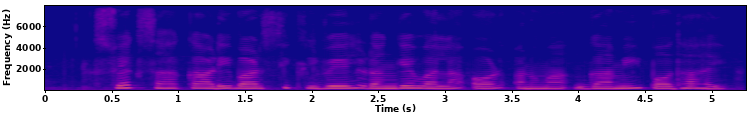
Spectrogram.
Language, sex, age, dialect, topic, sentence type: Magahi, female, 31-35, Southern, agriculture, statement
